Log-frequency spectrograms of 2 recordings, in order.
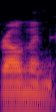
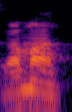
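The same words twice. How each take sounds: First: The name is said with an American pronunciation. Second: The name is said with a Ukrainian pronunciation. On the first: "Nobody says Roman in in the" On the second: "it's Roman in the Ukraine"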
